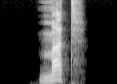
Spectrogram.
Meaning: 1. dull (not shiny) 2. exhausted, weak, feeble (not lively, vigorous, energetic)
- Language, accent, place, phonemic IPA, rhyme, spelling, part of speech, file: German, Germany, Berlin, /mat/, -at, matt, adjective, De-matt.ogg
